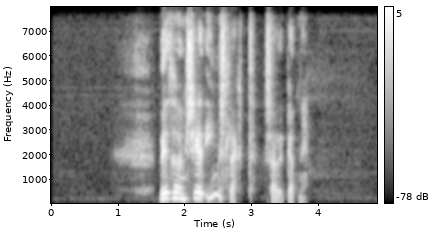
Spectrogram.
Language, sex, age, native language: Icelandic, female, 30-39, Icelandic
